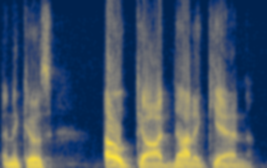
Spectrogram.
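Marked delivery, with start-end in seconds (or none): 1.0-2.4 sudden, slow call with voice ringing out. Narrating a game scene where a boulder suddenly speaks; voice ringing out from a boulder. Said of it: "suddenly you hear a voice ring out".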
